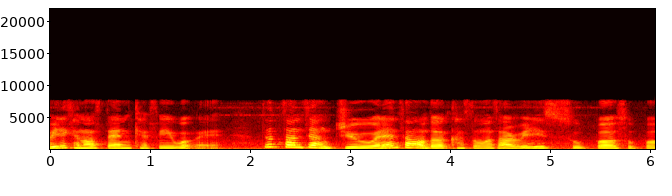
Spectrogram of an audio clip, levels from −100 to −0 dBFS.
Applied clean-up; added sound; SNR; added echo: none; none; none; none.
